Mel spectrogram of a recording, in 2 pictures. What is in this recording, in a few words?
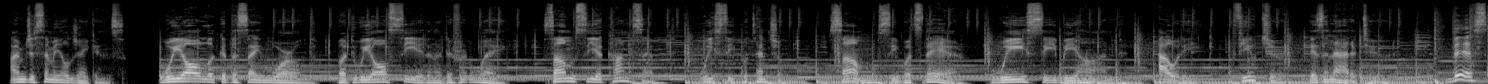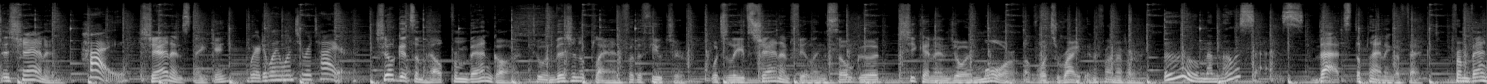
commercial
